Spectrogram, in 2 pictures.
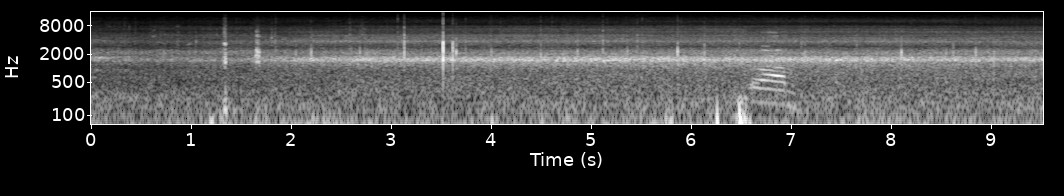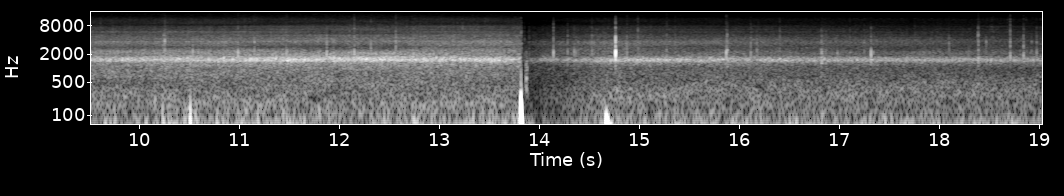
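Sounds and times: rushing water: 0:00.0 - 0:19.0
wind on microphone: 0:06.3 - 0:06.8.

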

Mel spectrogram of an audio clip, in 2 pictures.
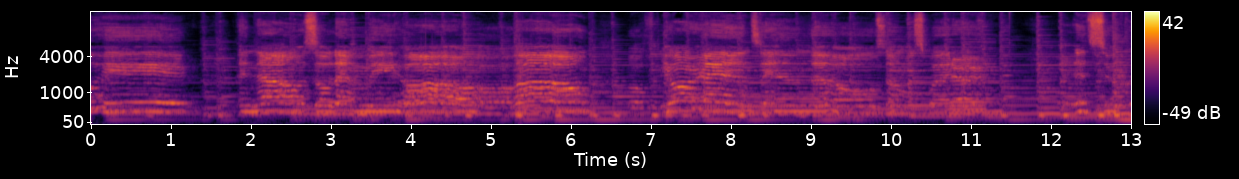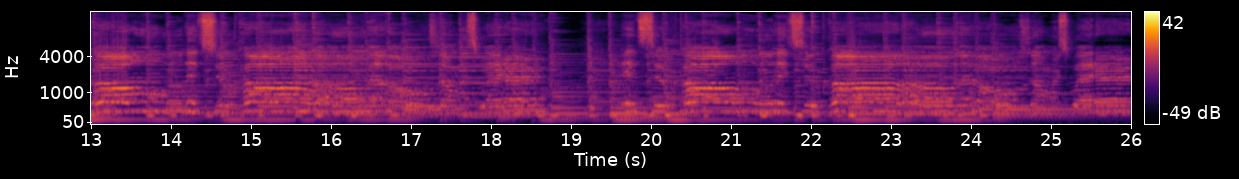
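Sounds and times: women singing in harmony: 0:00.0 - 0:11.5, 0:12.1 - 0:18.9, 0:19.5 - 0:26.0
strummed acoustic guitar: 0:00.0 - 0:26.0.

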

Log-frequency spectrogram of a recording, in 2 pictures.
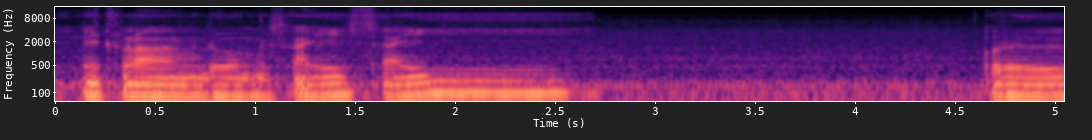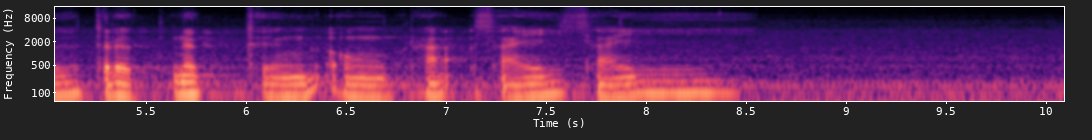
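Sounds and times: man's drawn-out voice: 0:00.0 - 0:02.8, 0:04.6 - 0:08.6
low room hum: 0:00.0 - 0:10.0.

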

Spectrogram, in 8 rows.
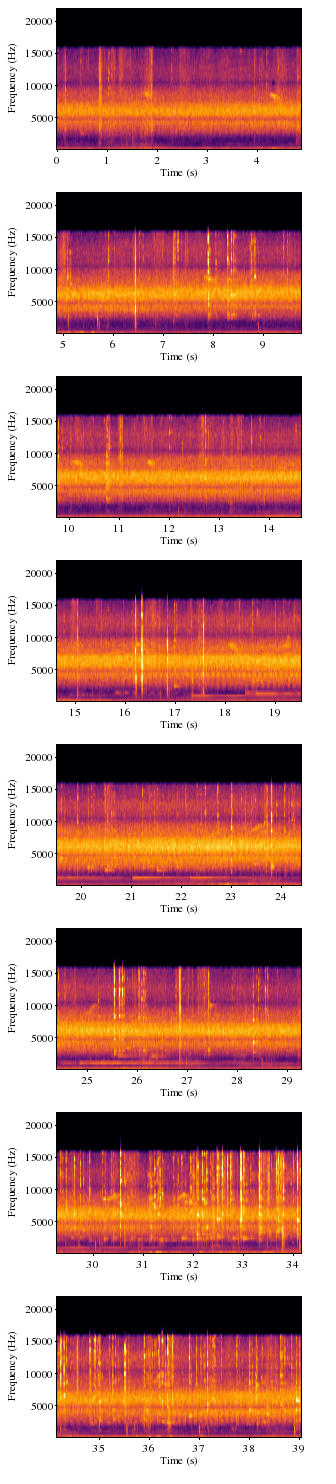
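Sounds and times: chime notes ringing: 0:14.8 - 0:39.0.

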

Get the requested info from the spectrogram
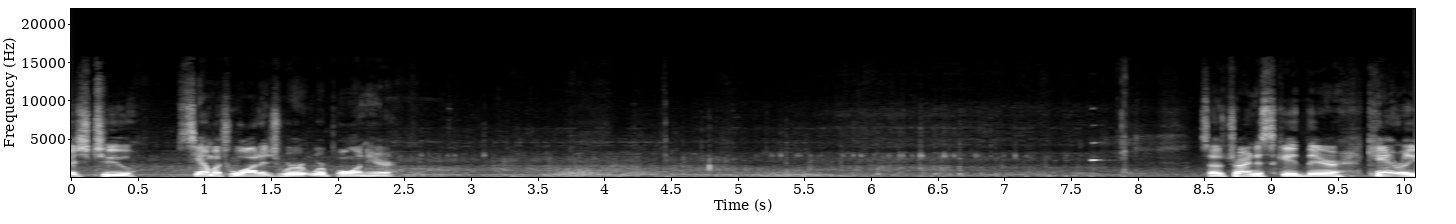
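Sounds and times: bike tyres on dirt path: 0:00.0 - 0:10.0
disc brakes braking: 0:01.4 - 0:08.5.

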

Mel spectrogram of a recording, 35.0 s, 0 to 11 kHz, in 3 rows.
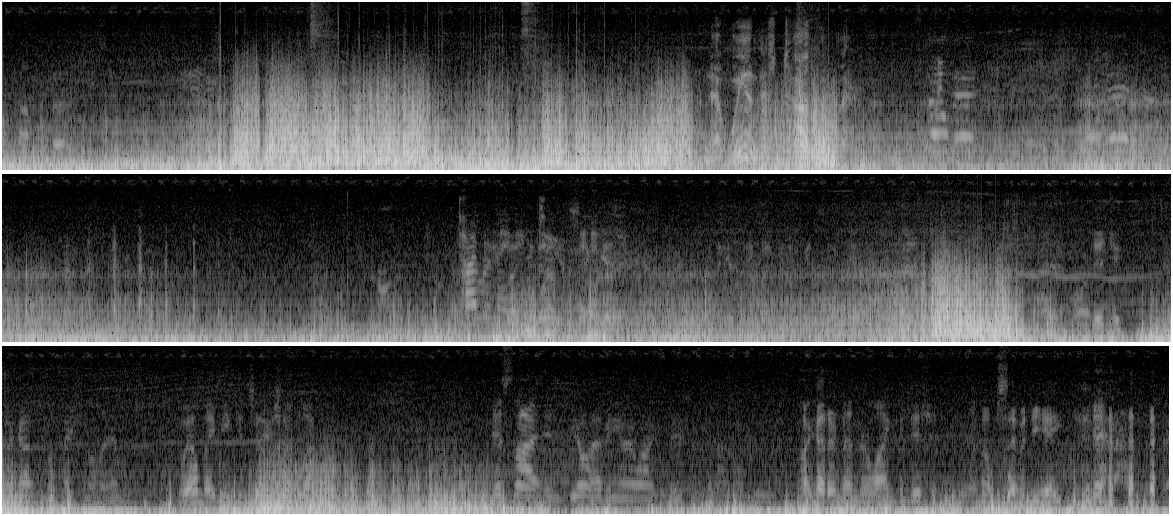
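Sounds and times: model plane motor drone: 0:00.0 - 0:33.0
low rumble: 0:00.0 - 0:35.0
wind buffeting microphone: 0:00.0 - 0:35.0.

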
